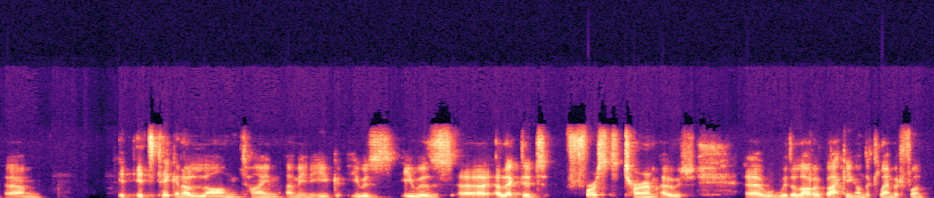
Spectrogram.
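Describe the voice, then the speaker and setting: A man hosting a casual video call show, talking in an easygoing, halting way with many restarts. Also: lowish voice, level tone, mellow. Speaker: host. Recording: dull lo-fi video call audio.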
